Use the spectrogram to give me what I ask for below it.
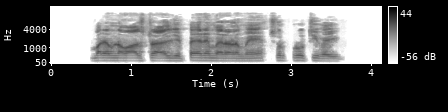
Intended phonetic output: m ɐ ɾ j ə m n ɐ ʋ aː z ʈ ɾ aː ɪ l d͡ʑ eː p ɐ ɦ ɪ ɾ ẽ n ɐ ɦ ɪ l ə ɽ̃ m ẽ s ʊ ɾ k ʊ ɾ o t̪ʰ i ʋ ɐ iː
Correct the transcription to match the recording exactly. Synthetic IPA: m ɐ ɾ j ə m n ɐ ʋ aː z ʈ ɾ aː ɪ l d͡ʑ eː p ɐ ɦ ɪ ɾ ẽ m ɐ ɦ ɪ ɾ ə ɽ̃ m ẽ s ʊ ɾ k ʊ ɾ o t̪ʰ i ʋ ɐ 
